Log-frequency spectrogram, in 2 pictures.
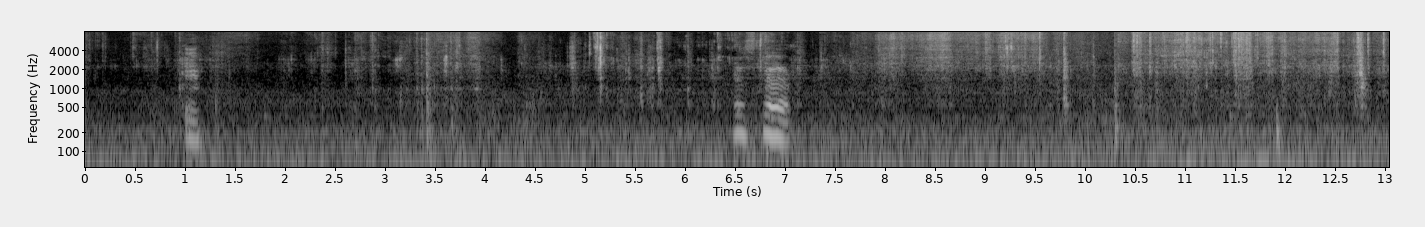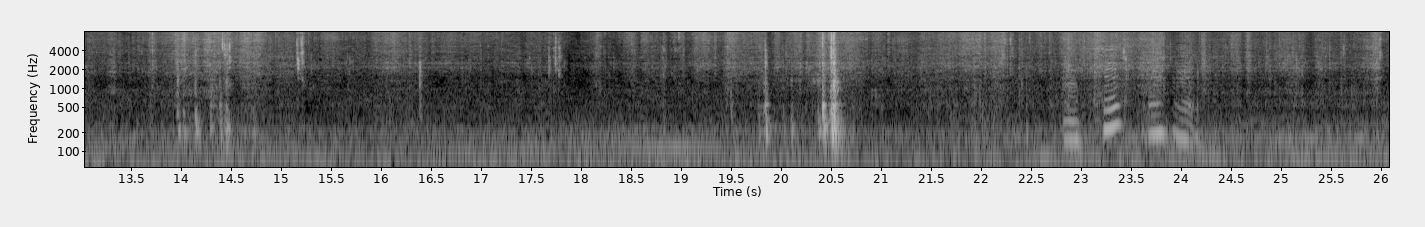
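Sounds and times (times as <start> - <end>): wet chewing and mouth clicks: 0.0 - 7.9, 13.9 - 19.1.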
